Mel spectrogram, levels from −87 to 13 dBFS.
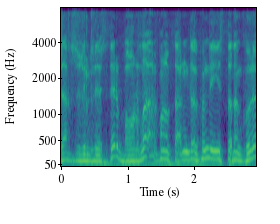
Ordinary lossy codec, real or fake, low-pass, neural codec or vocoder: Opus, 64 kbps; fake; 7.2 kHz; codec, 16 kHz, 2 kbps, FunCodec, trained on LibriTTS, 25 frames a second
